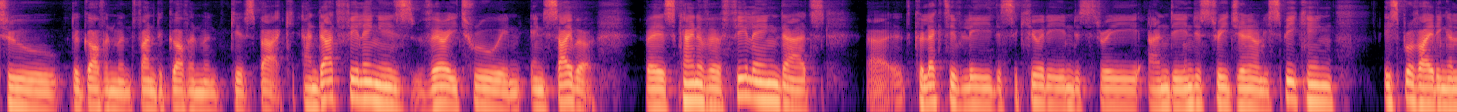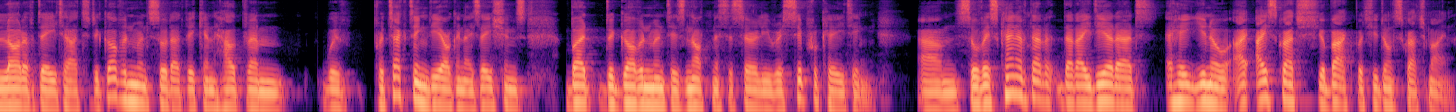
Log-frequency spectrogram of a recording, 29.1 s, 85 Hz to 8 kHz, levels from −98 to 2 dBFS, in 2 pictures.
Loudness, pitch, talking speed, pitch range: -19 LUFS, 110 Hz, 165 wpm, 105-125 Hz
